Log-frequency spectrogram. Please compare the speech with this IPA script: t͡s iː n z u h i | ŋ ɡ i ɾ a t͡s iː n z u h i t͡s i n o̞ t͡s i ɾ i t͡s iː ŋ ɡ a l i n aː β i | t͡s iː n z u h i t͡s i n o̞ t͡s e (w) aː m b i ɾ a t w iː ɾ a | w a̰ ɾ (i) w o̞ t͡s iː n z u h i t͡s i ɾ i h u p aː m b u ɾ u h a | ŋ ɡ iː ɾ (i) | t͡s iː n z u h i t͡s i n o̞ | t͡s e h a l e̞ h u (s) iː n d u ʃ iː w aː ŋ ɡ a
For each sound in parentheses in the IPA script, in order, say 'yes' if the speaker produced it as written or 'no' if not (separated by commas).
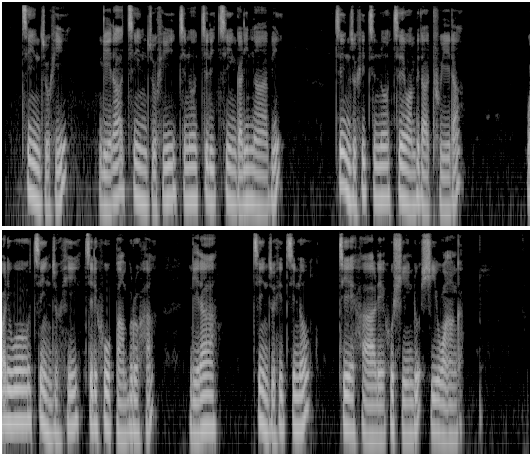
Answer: yes, yes, no, no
